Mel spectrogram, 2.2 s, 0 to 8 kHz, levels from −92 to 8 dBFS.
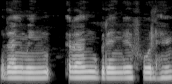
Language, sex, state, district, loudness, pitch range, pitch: Hindi, male, Jharkhand, Sahebganj, -19 LUFS, 150-160 Hz, 155 Hz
